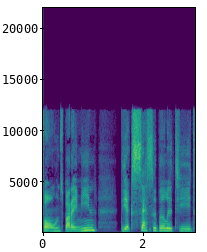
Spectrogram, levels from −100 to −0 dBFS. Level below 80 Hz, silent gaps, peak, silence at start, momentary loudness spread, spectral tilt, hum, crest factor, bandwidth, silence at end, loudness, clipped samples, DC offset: -76 dBFS; none; -6 dBFS; 0 s; 8 LU; -2.5 dB/octave; none; 18 dB; 12.5 kHz; 0 s; -24 LUFS; under 0.1%; under 0.1%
